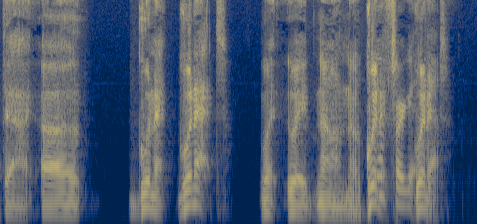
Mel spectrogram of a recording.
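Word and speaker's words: Gwinnett: that way but it it is pronounced just like it's spelled it's not gwet it's not guet it's gwet guet Gwinette County GW n t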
